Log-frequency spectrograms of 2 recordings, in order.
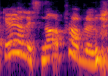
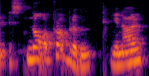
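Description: First: Higher, laughing mock mum voice without the accent; a light, laughing take on mum, no accent; mum's words, no accent. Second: Said in the usual way. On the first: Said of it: "I won't do the accent, but she was like". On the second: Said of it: "But she always said to me".

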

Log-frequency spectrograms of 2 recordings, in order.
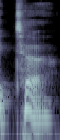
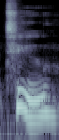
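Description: First: "to" reduced to a short tuh. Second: Said in the usual way. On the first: Shown as a demonstration. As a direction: say "to" with an uh vowel. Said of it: "we'll say to". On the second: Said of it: "instead of saying to".

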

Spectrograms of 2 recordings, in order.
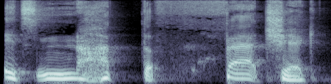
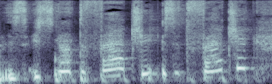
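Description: First: Slow, teary, drawn-out denial; mock tearful. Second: High, mocking sing-song of the question; mocking Alec. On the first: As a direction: imitate her holding back tears, slowly. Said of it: "kind of tearing up". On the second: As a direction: ham it up in a much higher mocking voice. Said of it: "He goes".

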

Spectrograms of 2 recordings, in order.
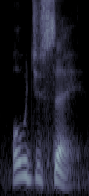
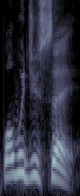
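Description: First: Much softer, almost to themself; soft echo of the question; hushed repeat. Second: Said in the usual way. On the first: Shown as a demonstration. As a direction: let it sink in quietly. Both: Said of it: "repeat softer".

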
